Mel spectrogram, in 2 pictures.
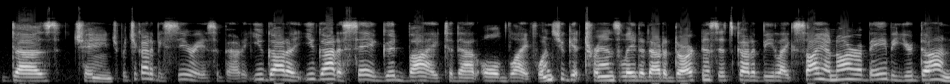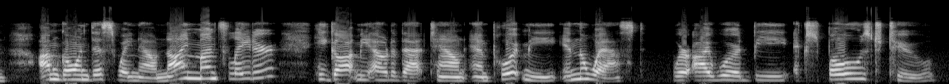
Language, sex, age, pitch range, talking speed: English, female, 40-59, 185-245 Hz, 200 wpm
